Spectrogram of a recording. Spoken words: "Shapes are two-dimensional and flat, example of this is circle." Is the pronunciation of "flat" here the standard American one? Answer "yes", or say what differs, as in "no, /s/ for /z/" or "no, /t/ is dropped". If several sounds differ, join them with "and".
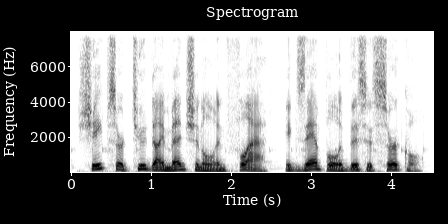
yes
